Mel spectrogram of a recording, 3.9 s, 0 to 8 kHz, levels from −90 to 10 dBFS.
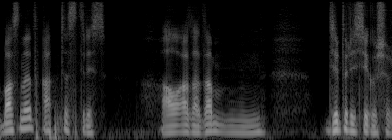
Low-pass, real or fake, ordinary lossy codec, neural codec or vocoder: none; fake; none; codec, 16 kHz, about 1 kbps, DyCAST, with the encoder's durations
